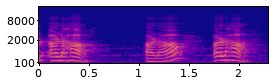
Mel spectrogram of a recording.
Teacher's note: उनके उच्चारण में जीभ पीछे की ओर जाकर झटके से सामने गिरती है। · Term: उच्छिप्त व्यंजन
